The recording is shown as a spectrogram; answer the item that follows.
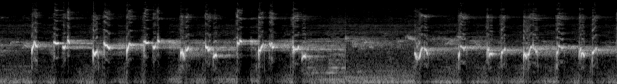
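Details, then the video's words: Yellow-vented bulbul in rapid wild-style song, played to coax other bulbuls into singing: fast chirpy, slightly warbled notes in two runs separated by a brief break. "Trucukan GACOR ngalas ROPEL PANJANG suara alam"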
